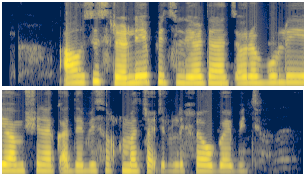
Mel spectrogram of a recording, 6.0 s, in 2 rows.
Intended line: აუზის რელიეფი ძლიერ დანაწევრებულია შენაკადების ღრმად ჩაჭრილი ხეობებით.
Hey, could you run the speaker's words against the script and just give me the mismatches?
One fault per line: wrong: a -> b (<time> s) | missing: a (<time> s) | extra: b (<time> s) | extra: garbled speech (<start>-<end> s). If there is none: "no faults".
no faults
